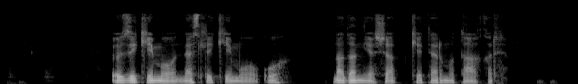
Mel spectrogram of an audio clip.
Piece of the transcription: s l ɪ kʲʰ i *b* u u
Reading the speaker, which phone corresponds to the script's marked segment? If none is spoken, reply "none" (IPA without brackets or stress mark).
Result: m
